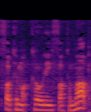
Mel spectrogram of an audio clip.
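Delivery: ordinary delivery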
